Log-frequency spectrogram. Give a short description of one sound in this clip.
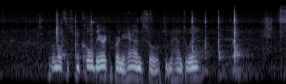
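Metal tools clink and rattle.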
